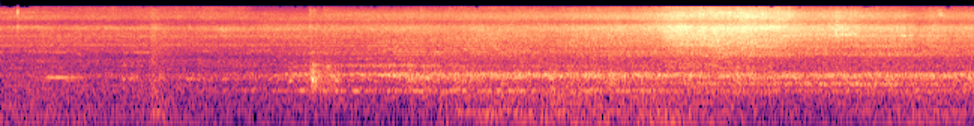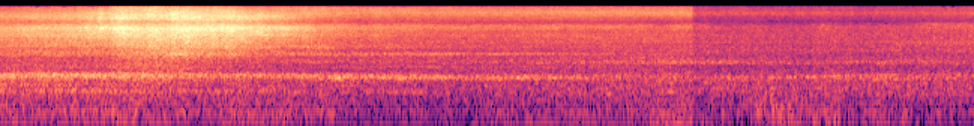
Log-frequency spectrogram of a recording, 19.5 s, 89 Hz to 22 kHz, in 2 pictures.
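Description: E655-series train passing through a station platform at speed: a steady rolling rumble with a whine, which builds about three seconds in, holds for some ten seconds and then fades. A brief sharp sound, the loudest moment, comes as it arrives.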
